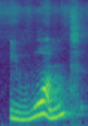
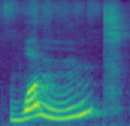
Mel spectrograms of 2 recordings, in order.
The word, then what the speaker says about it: won't: my mouth is because this is a difficult word to pronounce okay a lot of students end up saying want want is geted okay want geted won't is will not okay so wo wo W okay now that you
